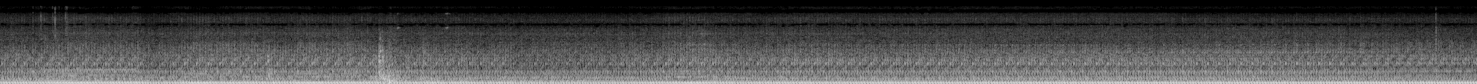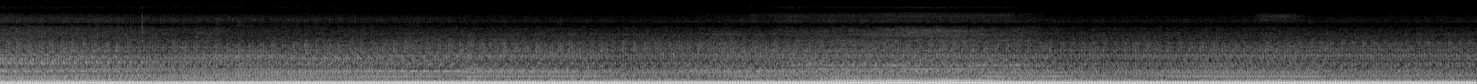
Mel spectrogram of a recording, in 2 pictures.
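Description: Caterpillar 307 mini excavator's diesel engine running steadily with a low drone while the boom lifts and holds a pulled tree stump. A sharp knock sounds about four seconds in.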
